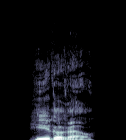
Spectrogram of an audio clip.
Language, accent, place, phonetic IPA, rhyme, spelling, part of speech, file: German, Germany, Berlin, [ˈheːʁəʁɐ], -eːʁəʁɐ, hehrerer, adjective, De-hehrerer.ogg
- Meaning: inflection of hehr: 1. strong/mixed nominative masculine singular comparative degree 2. strong genitive/dative feminine singular comparative degree 3. strong genitive plural comparative degree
